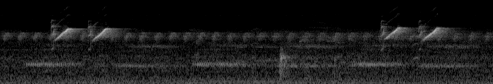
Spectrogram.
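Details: Olive-backed sunbird calling: two pairs of sharp, high, rising notes, each pair quickly doubled, about three seconds apart, over a faint steady background of soft tones and chirring.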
